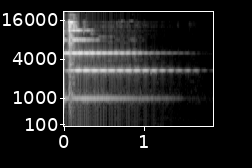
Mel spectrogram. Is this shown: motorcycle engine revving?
no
